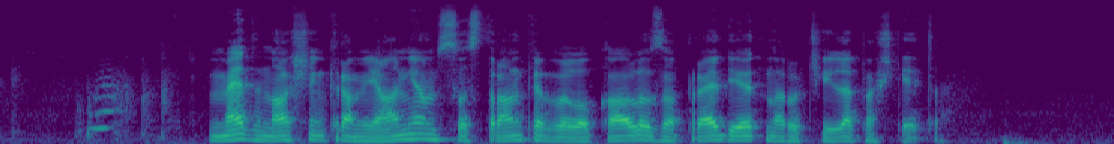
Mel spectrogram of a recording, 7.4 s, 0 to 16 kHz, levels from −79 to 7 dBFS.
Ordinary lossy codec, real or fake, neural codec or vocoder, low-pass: none; fake; codec, 44.1 kHz, 3.4 kbps, Pupu-Codec; 14.4 kHz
